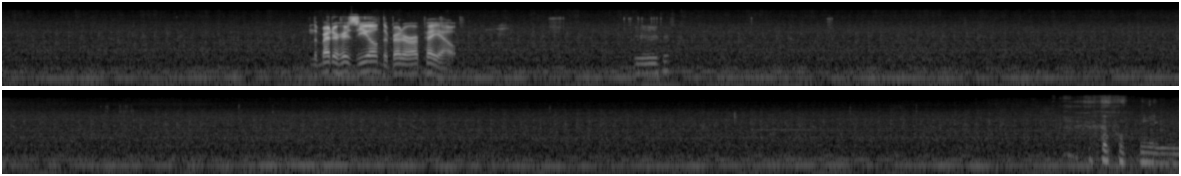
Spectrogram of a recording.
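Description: A combine harvester engine hums steadily from inside the cab.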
